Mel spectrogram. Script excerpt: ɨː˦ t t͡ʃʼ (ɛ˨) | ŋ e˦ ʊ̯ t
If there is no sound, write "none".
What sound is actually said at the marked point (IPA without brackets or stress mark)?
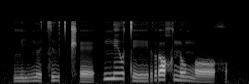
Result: ɛ˨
